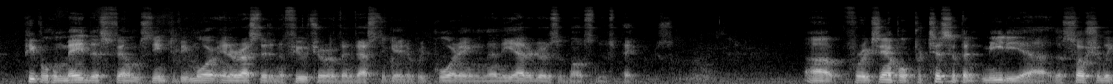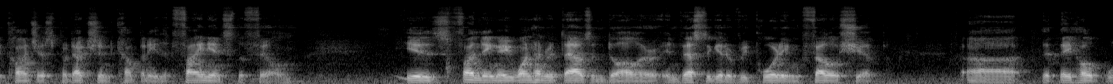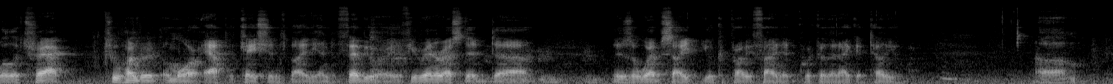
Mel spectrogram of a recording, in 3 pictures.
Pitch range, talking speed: 80-95 Hz, 140 wpm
